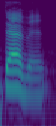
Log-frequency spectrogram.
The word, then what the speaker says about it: Devyn: My first name means poet and divine, but it's not pronounced as divine. It's pronounced Devon.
